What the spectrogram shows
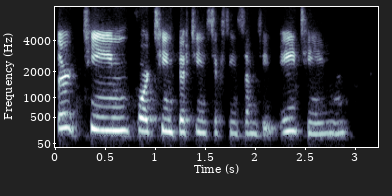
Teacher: the second syllable is usually stressed so we're going to say the vowel and the consonant very clearly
